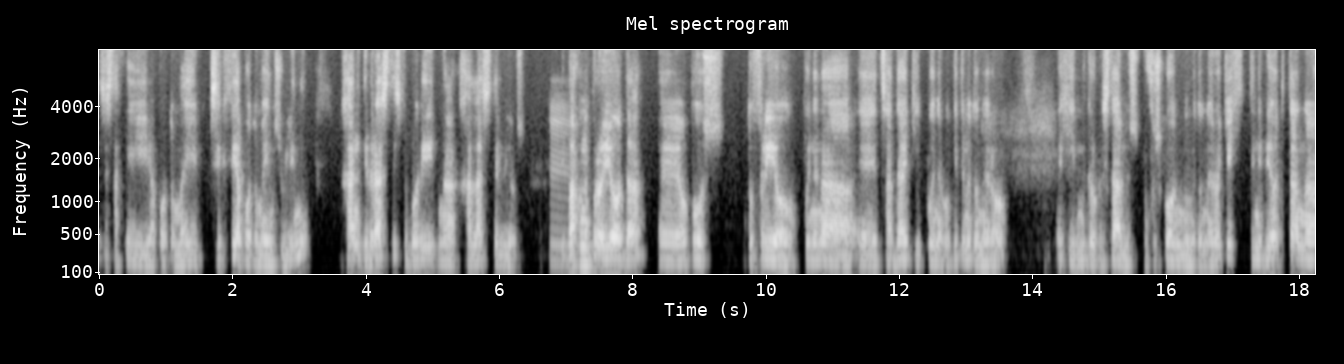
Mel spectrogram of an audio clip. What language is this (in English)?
Greek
